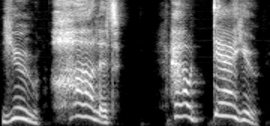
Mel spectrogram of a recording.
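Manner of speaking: jealous stranger shrieking accusations; furious yell. Acted. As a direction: scream it across the room at her. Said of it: "someone behind you yells".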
